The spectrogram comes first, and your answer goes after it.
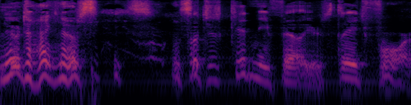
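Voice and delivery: talking through laughter, swooping pitch. Listing new diagnoses, laughing while speaking. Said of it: "I can say that and laugh".

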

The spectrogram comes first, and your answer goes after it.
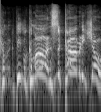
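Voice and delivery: imitated near-yelling. Retelling how he scolded the crowd at a comedy show: imitating someone nearly yelling. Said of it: "he would literally almost get to the edge of yelling at him".

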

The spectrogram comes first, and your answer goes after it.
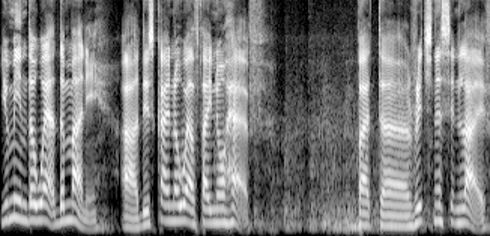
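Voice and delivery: bad Jamaican accent. Speaker quotes a man's answer about being rich, in a bad Jamaican accent. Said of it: "my attempt at a Rastafarian accent, a Jamaican accent".

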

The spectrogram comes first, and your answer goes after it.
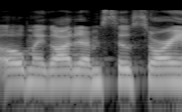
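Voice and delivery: ordinary talk, nothing marked

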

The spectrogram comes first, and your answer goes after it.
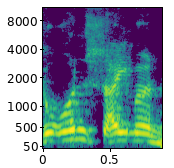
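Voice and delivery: put-on very high-pitched, encouraging Geordie accent. Retelling spectators cheering runners on: imitating a Geordie accent. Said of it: "this Geordie accent come flying at you".

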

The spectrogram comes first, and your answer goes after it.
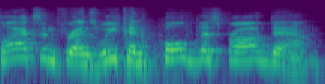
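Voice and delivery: calling out in a character voice. Voicing a character calling out to Klaxon allies: yelling out in character. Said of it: "I'm gonna yell out".

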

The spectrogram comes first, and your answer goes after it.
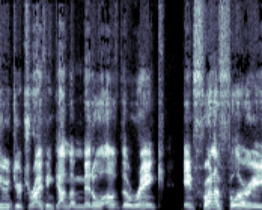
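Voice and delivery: usual speaking voice

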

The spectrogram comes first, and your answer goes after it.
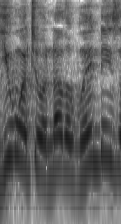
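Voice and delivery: mock mad, demanding, angry delivery. Retelling what the one who fired them asked: imitating an angry boss. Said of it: "he got mad 'cause he was like".

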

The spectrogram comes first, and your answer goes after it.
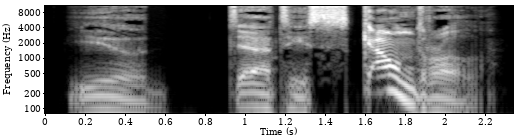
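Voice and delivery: snarled through gritted teeth. A man, taunted by the one asking if he is recognized, snarls between his teeth. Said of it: "Ganimard snarled between his teeth".

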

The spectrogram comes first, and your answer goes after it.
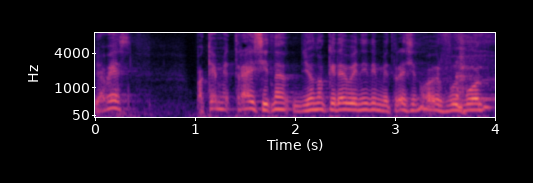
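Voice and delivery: put-on high, whiny child's hollering yell. Retelling how a young player yelled at his mother: imitating a child yelling. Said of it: "Le grita a su mamá".

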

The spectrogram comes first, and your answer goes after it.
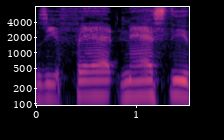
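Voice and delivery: put-on Midwestern Chicago accent with hard, flat A's. Retelling own past teasing of a sister: chicago accent, hard a. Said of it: "that Midwestern Chicago, like, hard A".

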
